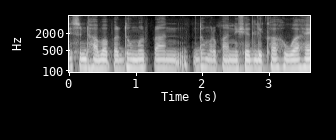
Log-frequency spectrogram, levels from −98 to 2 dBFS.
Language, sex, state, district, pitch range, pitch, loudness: Hindi, male, Delhi, New Delhi, 115-125 Hz, 120 Hz, -17 LUFS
